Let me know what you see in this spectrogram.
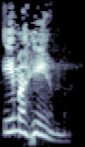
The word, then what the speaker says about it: imahim: But in the Hebrew, in the original language of this text, in verse 12, when he says, go with them, it's a Hebrew word that says, that is pronounced imahim.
